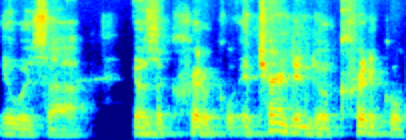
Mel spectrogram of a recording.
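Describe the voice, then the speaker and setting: A man with an American accent speaks very fast in a fairly low pitch. His voice is somewhat breathy, with ordinary pitch variation. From Western Pennsylvania, US. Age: 70s. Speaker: novelist. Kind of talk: Q&A at book launch. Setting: bookstore event with audience.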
